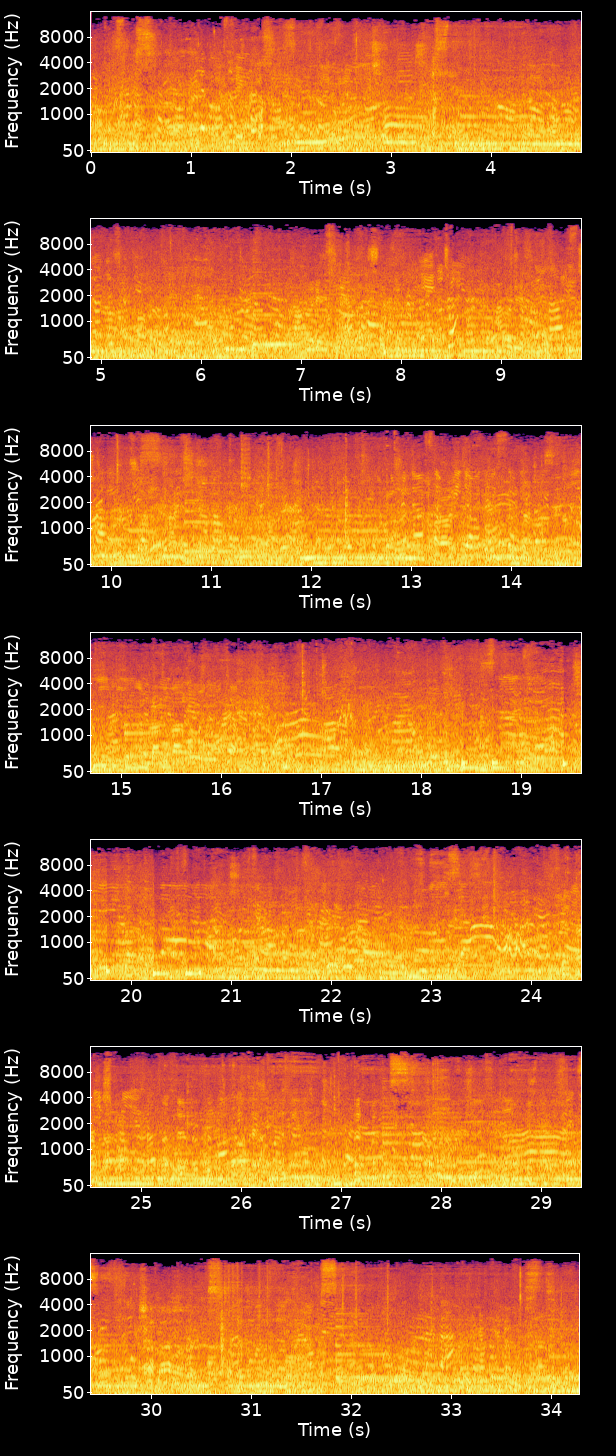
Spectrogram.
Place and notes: atmosphere at the wine harvesting feast in devinska nova ves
